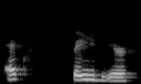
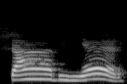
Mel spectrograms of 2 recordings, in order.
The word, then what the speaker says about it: Xavier: People comment on his accent, mispronounce his name, call him ex-savior as if he had fallen from grace and could not be redeemed. Xavier, he says, over and over, it's Basque, but they think Basque is a painter.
